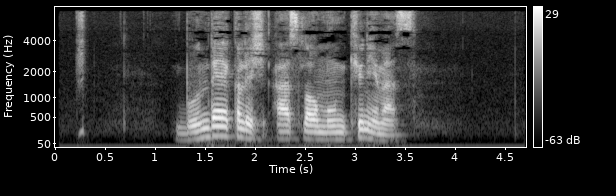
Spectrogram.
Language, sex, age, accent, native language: Uzbek, male, 18-24, Toshkent viloyati, Uzbek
